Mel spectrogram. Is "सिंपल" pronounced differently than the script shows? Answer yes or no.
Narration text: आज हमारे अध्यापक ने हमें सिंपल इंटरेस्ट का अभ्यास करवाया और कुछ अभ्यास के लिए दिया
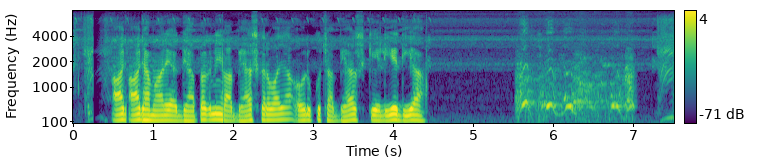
yes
